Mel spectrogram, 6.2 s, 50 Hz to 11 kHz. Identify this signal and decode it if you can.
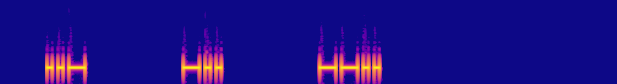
Morse code, heard as a keyed tone, about 22 wpm, spaced as for 8 wpm, 700 Hz. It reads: UDZ
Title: USA Call Signs - 6 Characters - 6x Character Spacing - 22wpm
